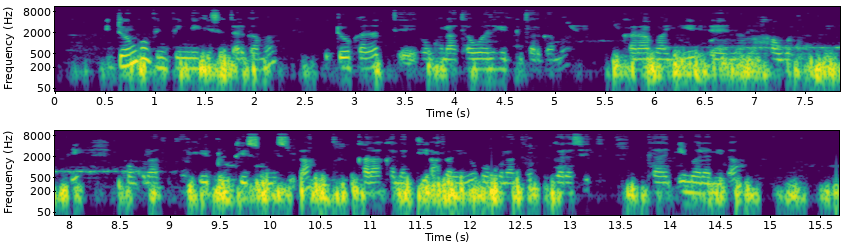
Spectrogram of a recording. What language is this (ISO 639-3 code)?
orm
